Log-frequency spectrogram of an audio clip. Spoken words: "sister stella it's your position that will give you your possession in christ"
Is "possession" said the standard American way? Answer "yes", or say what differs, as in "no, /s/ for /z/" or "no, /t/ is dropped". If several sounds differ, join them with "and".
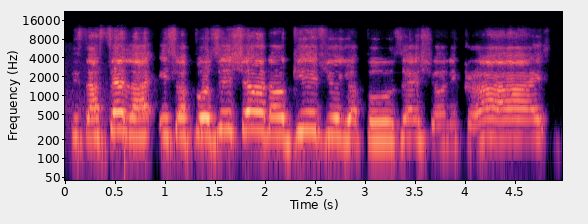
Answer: yes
